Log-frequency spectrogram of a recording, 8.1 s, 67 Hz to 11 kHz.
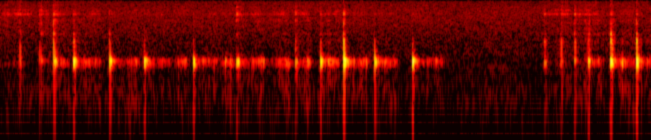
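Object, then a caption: Carved wooden frog guiro scraped with a wooden stick. A small hollow green carved wooden frog guiro is held in the hand while its ridged back is scraped and rubbed with its wooden stick. It makes a string of short, dry, hollow wooden clicks and croaking rasps centered around 1.2 kHz, each dying away almost instantly. After a pause of over a second, the clicks resume in a quicker burst.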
